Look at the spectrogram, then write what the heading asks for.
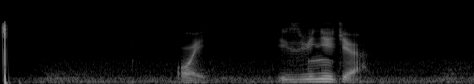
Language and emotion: Russian, neutral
